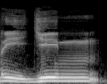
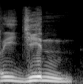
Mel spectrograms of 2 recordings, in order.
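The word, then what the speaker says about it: رجيم: Nah, maka cara membacanya bunyi tanwinnya dimasukkan melebur ke huruf mim. Sehingga kita baca rijim. Jangan baca rijin tapi rim.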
